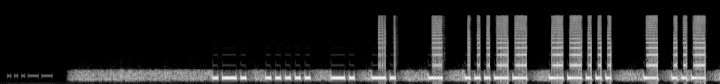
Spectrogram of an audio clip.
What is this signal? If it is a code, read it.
Morse code, heard as a keyed tone, about 25 wpm, spaced as for 22 wpm, 300 Hz. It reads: R 5NN T37 TU
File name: contests / 2019-cw-wpx-kt5j-k5pi- -2330 0-19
